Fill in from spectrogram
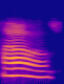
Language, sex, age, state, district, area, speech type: Manipuri, female, 18-30, Manipur, Chandel, rural, conversation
